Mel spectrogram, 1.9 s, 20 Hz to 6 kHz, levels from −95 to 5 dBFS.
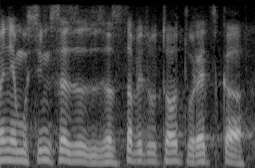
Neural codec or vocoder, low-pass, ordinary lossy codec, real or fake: codec, 16 kHz, 4 kbps, X-Codec, WavLM features, trained on Multilingual LibriSpeech; 5.4 kHz; AAC, 32 kbps; fake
